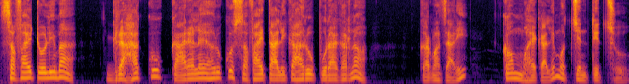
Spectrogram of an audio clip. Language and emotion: Nepali, fearful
